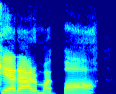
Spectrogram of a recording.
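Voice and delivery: put-on Australian accent drifting American. Retelling what Jack said to someone, imitating Jack's quasi-American Australian accent. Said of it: "with his quasi-American Australian accent".

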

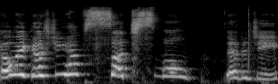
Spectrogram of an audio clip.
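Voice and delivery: play-acted cackling voice, pitched very high. Retelling own reply to an insulting remark: retelling own cackling reply. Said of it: "I literally just cackled and was like".

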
